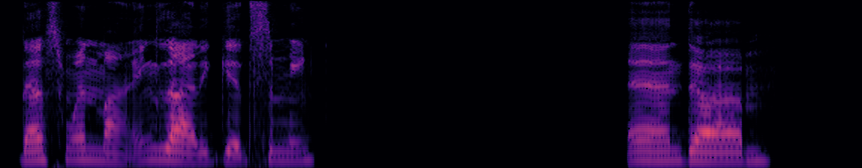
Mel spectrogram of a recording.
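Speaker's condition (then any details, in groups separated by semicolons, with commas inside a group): Cerebral palsy; uses power wheelchair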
